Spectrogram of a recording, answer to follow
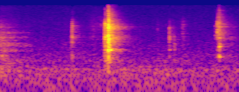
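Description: A few light clicks and taps from a folded metal A-frame guitar stand being handled, with one sharper click about a second in.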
